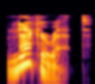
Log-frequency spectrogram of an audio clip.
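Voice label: "nacarat", British English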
